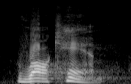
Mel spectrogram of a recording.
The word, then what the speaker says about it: racham: It's pronounced, it's spelled R-A-C-H-A-M, but it's pronounced Rakham.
